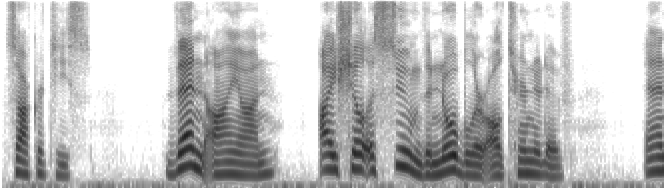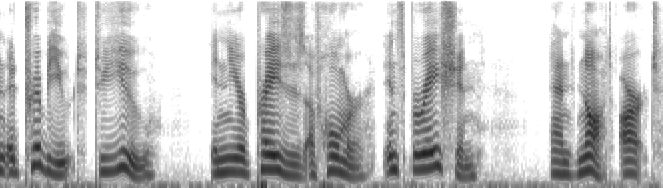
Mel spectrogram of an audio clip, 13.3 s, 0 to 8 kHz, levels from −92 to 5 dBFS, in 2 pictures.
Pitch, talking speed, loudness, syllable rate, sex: 160 Hz, 100 wpm, -19 LUFS, 3.9 syllables/s, male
